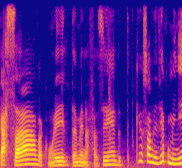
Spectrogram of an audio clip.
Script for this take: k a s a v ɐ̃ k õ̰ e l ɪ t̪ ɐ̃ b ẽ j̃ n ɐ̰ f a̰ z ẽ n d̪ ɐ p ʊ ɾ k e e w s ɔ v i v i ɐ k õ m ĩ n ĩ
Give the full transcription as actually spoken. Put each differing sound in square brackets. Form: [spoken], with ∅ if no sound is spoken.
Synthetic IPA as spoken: k a s a v [ɐ] k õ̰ e l ɪ t̪ ɐ̃ b ẽ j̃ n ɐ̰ f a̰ z ẽ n d̪ ɐ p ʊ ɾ k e e w s ɔ v i v i ɐ k õ m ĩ n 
